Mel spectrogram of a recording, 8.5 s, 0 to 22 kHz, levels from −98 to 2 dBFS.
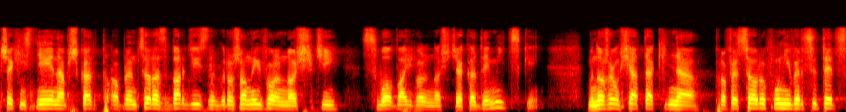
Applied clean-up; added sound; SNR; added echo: neural mask model DeepFilterNet 3.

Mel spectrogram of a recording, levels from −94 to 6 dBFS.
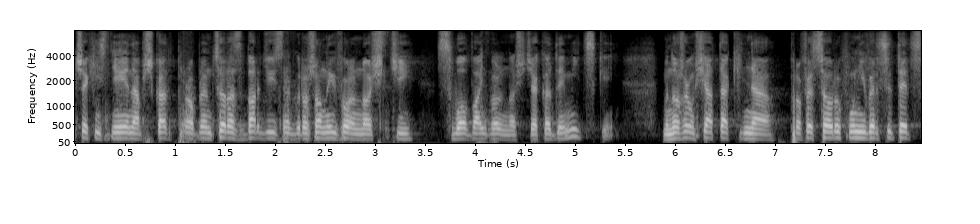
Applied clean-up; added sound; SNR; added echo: neural separator model SepFormer DNS4.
